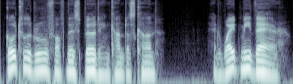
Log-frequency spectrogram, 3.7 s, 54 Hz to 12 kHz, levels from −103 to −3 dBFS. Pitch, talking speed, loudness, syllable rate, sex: 115 Hz, 210 wpm, -17 LUFS, 5.7 syllables/s, male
